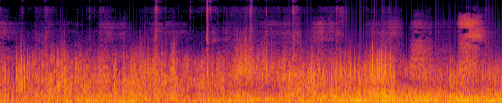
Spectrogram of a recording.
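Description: Wind buffeting the microphone: a steady, low rumbling rush that grows a little louder partway through.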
